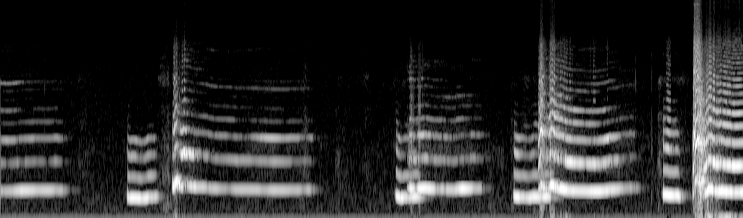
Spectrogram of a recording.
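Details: Wags, a pet dog known for singing, gives a string of long tonal howls, some steady, some sliding upward, separated by short silent gaps, with the last notes louder and rougher.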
